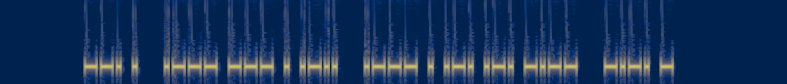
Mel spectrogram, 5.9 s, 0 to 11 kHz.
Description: Morse code, heard as a keyed tone, about 40 wpm, 700 Hz. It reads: GE JOEL JERRY CT
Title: K1USN SST QSO Practice - 40wpm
